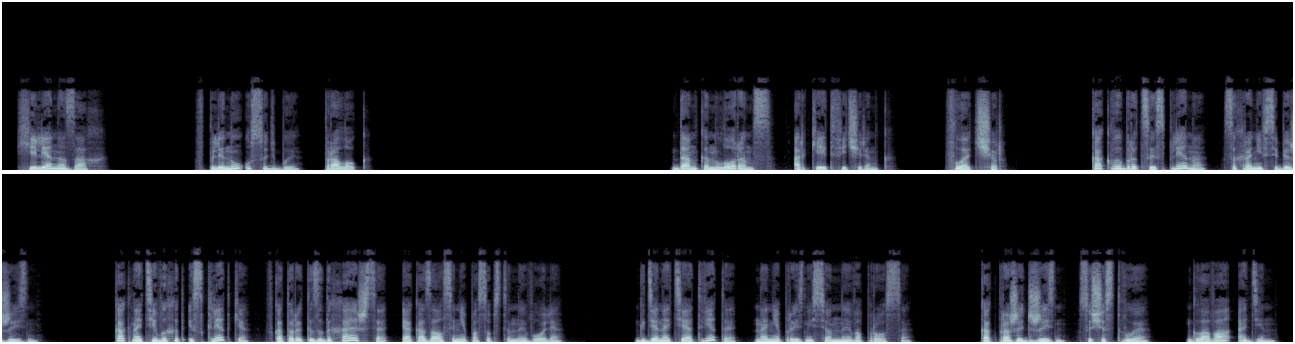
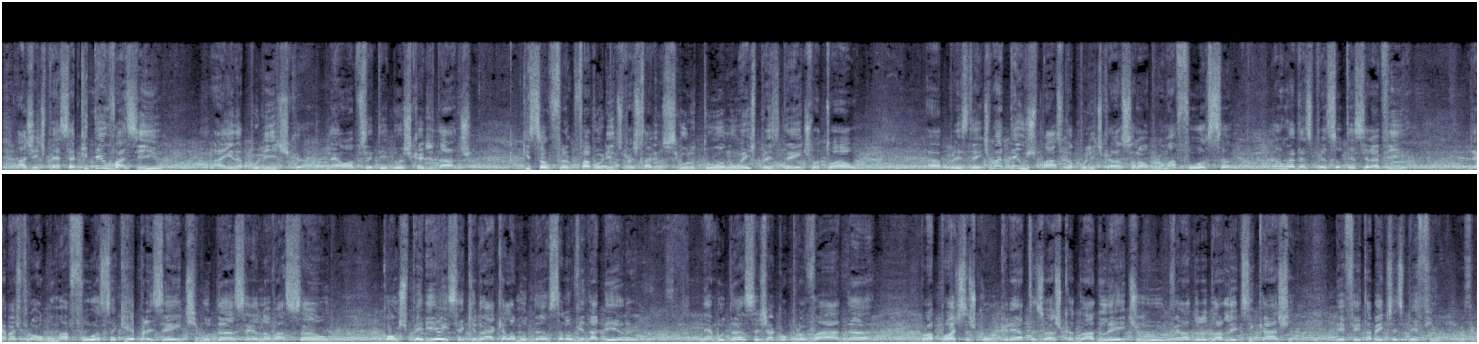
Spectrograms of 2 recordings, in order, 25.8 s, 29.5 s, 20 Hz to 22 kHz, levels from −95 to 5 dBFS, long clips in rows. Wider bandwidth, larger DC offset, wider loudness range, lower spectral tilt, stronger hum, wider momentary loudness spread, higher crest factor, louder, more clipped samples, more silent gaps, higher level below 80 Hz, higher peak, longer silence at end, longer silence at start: second, 11 kHz vs 17 kHz; neither; about the same, 4 LU vs 3 LU; first, -6.5 dB/octave vs -2.5 dB/octave; neither; first, 9 LU vs 5 LU; about the same, 18 dB vs 16 dB; about the same, -20 LUFS vs -19 LUFS; neither; first, 1.21-1.76 s, 3.83-6.58 s, 9.07-9.38 s, 10.20-10.76 s, 13.57-13.87 s, 18.79-19.10 s, 22.27-22.58 s vs none; first, -52 dBFS vs -68 dBFS; about the same, -2 dBFS vs -4 dBFS; first, 0.2 s vs 0 s; first, 0.2 s vs 0 s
